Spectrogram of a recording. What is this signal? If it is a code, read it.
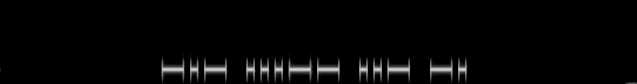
Morse code, heard as a keyed tone, about 20 wpm, 700 Hz. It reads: K3UN
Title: Speed Racing - USA 1x2 Call Signs 17wpm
